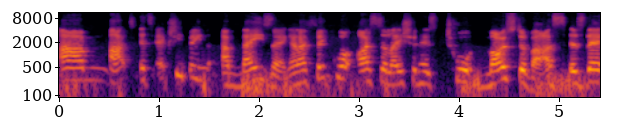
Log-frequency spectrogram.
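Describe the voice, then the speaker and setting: A loud, animated man with a New Zealand accent, high in pitch, at a moderate pace. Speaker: TV presenter and MC. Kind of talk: casual chat.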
